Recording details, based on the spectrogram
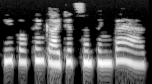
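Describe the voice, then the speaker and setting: A woman's voice: sits high, level tone, moderate pace, dry recording, phone-quality sound, voice pushed up, natural voice. A narrator voicing a hypnotized young woman who answers in a hollow, distant way in an audiobook. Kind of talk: audiobook character voice.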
